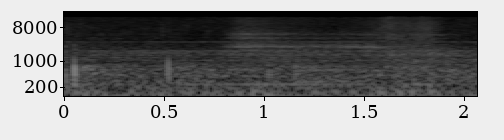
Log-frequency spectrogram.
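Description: A woman knocks on a wooden door.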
